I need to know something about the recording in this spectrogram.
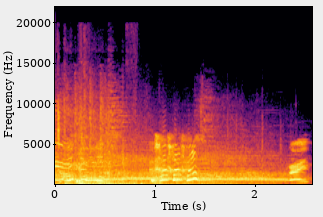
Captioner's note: chuckles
